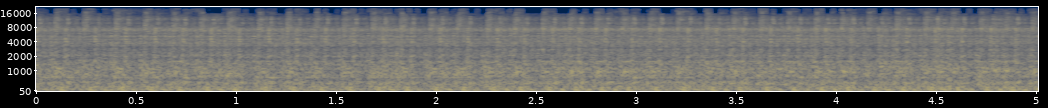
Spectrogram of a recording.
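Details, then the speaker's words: 2001 Triumph Bonneville twin carbs, just split to cure a fuel leak, checked on vacuum gauges: idle lumpy and uneven at about three or four beats a second; carbs well out of balance before adjusting the balance screw. "okay i've both started and you can probably hear it it's off and i look at the vacuum gauges and yeah well off"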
